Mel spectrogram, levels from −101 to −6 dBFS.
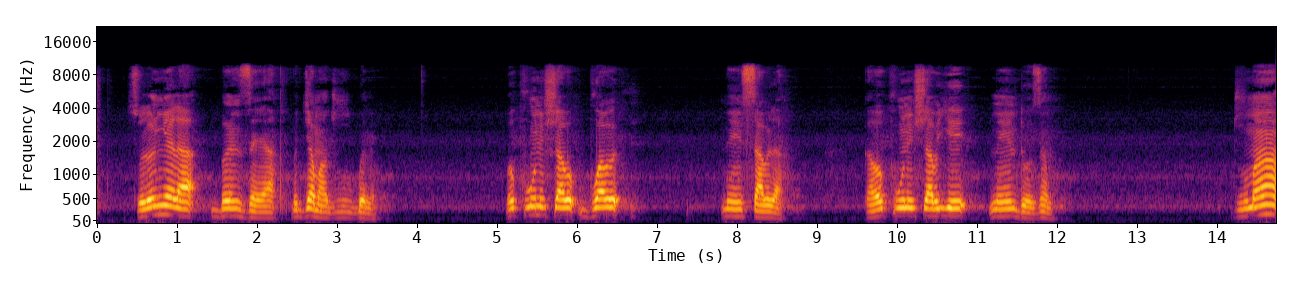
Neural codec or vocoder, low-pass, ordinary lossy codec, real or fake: none; 9.9 kHz; Opus, 64 kbps; real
